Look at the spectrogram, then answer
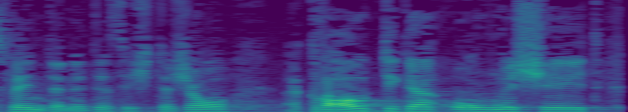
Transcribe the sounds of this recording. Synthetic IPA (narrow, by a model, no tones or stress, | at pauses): sfɪndənədɑsɪʃd̥ɛʃo | əkvɑltɪɡəʔʊnəʃiːd̥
